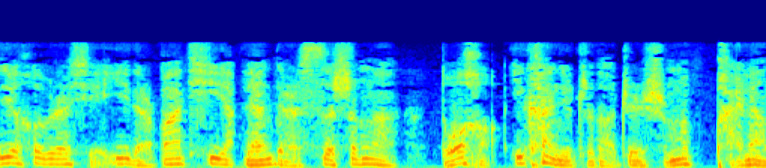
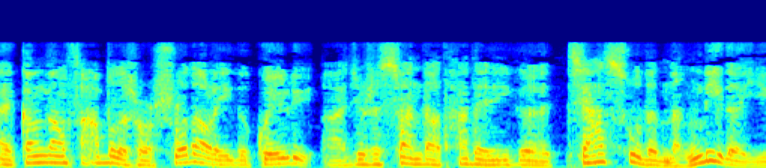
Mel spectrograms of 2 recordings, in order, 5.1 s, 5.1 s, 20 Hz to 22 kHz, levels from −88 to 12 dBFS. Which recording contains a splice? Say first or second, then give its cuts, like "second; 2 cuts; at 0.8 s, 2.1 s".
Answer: first; 1 cut; at 1.5 s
